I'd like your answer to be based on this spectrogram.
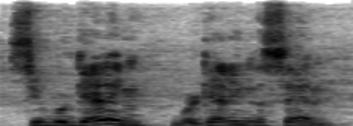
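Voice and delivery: high, loud delighted call; excited. Real, not acted. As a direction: burst out with glee. Excited about the dogs joining in.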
